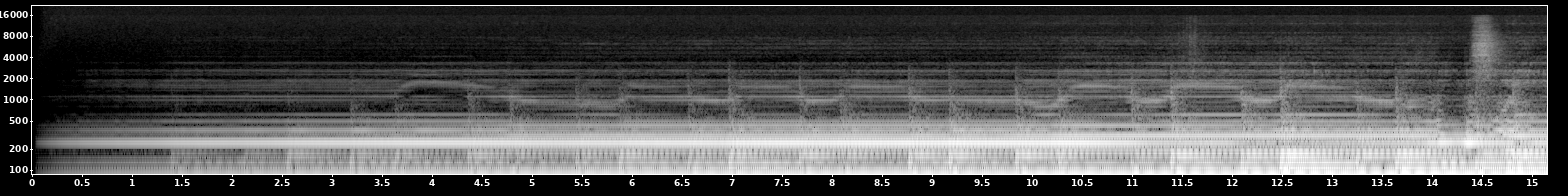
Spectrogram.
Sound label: Didge and Buffalo Drum; Big Mouth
